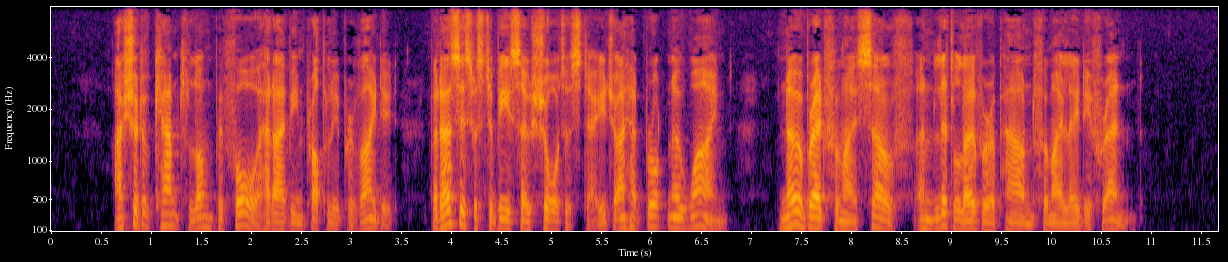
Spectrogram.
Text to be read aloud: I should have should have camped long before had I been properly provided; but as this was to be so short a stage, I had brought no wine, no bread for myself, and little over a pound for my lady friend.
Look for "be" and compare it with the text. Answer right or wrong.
right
